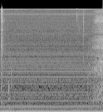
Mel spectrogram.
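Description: Steady electrical mains hum, a low buzz with a stack of even overtones, holding at one level with nothing else over it.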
